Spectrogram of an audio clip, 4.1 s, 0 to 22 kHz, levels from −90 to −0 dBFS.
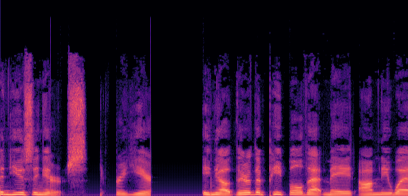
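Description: A mains buzz runs through the whole recording at around 40 dB below the speech. Switching spikes from a dimmer, rectifier or unshielded cable get in twice per cycle of the 60 Hz supply, so the interference is rich in harmonics that climb to several kHz rather than sitting as a pure hum. It sounds like a steady, raspy buzz under the speech. On a spectrogram it shows as a comb of thin horizontal lines at multiples of 60 Hz, unbroken from start to end.

Between 0.5 and 1.5 s, chunks of audio play out of order. The stretch is made of two 500 ms chunks, and the first of them arrived or was written one chunk late, so the audio from 1.0 to 1.5 s plays before the audio from 0.5 to 1.0 s. Nothing is missing, but the sequence is wrong, and the passage leading into "you know they're the" sounds jumbled. There are hard joins at 0.5, 1.0 and 1.5 s. On the waveform they appear as abrupt jumps in level and shape. 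On a spectrogram they appear as sharp vertical seams where the harmonic contours break off and restart.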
